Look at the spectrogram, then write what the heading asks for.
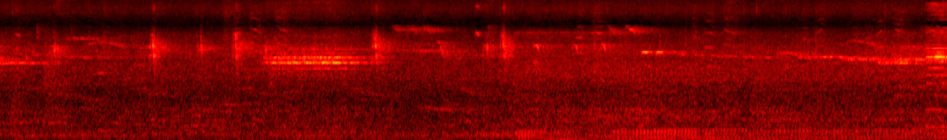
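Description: Small birds chirping now and then over outdoor background noise, with a short trill about three seconds in. A low steady rumble comes in about halfway through.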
